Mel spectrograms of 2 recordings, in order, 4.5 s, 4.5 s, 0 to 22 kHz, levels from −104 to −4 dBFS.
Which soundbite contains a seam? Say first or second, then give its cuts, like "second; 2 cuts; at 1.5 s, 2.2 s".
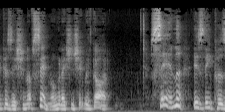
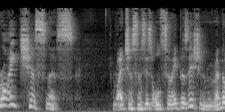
first; 1 cut; at 2.9 s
